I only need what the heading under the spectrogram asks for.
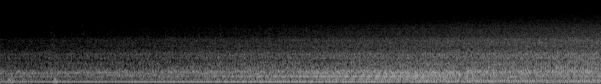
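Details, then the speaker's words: Vintage General Electric F15W13 box fan with a three-amp shaded-pole motor, started on high and drawing almost five amps: steady low mains hum with an even air rush that builds then holds smooth, no rubbing or ticking; healthy fan. "I'm going to start on high and show you how many amps this thing pulls you up to speed it's quite impressive almost five amps"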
